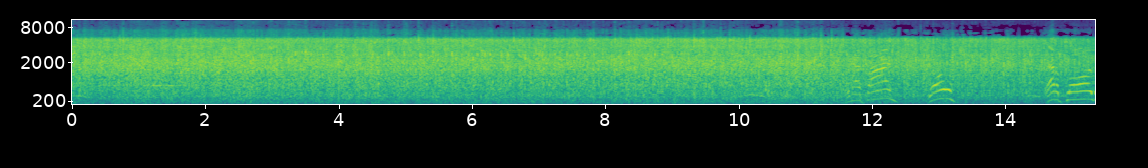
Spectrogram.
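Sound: studio audience applause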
